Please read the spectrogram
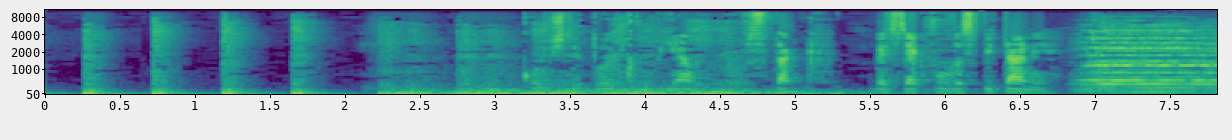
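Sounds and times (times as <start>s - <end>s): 
heavy booming knocks on a door: 0.0s - 5.5s
speech: 3.7s - 7.7s.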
